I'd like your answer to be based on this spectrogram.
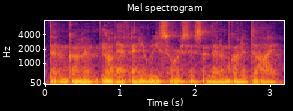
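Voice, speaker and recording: A man's voice: fairly low pitch, little pitch movement, brisk, gravelly, reverberant, noisy background. A man whispering in a rambling, reflective and informal ASMR style, feeling his way through his thoughts. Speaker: ASMR content creator.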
